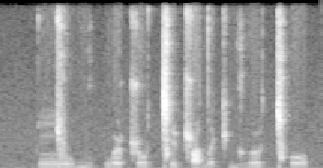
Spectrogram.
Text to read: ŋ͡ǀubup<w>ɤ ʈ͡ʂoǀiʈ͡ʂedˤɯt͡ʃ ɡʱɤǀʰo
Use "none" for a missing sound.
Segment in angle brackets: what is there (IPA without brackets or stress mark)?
w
